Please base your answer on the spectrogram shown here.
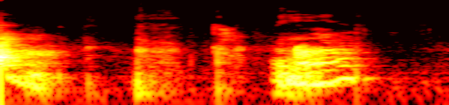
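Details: A five-month-old female Boxer/Boxador puppy grumbles at her new Pinky Pig toy, which she hates. Four rough, low growling bursts come within three seconds, the last the longest and loudest, with short silent gaps between them.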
